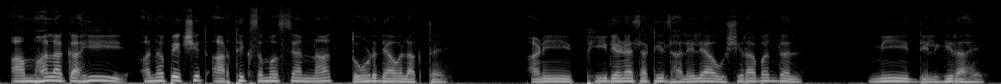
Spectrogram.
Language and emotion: Marathi, sad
